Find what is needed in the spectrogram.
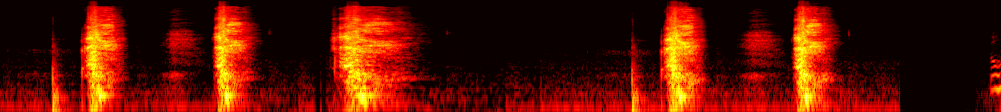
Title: Twitch Live Streaming Sneezing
